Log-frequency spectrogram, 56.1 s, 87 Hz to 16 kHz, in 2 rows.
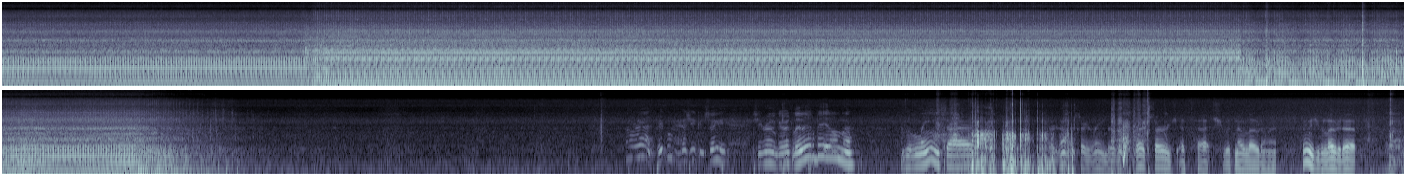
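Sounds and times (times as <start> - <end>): pressure washer engine running: 0.0 - 33.2, 55.8 - 56.0.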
